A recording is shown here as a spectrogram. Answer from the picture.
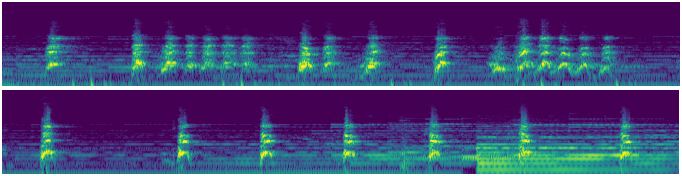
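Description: Chesapeake Bay Retriever barking over soft background music: bursts of quick barks in the first half, then single barks spaced about a second apart.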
